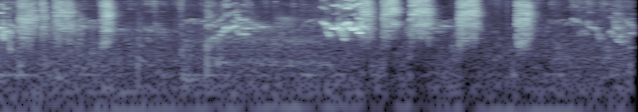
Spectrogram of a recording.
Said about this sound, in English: he's squawking at her in a way that says he's in love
